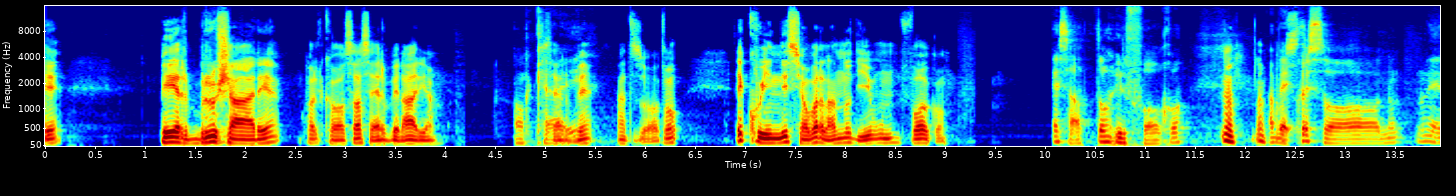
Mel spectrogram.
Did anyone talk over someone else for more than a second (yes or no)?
no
